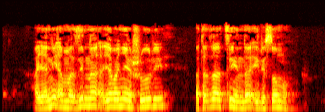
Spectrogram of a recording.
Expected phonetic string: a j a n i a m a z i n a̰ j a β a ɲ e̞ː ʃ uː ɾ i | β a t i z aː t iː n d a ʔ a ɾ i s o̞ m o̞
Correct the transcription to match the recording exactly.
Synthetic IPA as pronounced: a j a n i a m a z i n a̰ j a β a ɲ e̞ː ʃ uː ɾ i | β a t a z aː t͡s iː n d a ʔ i ɾ i s o̞ m o̞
